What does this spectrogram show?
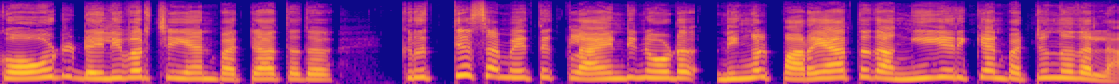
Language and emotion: Malayalam, angry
